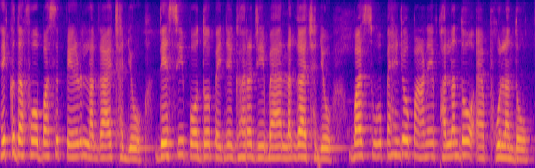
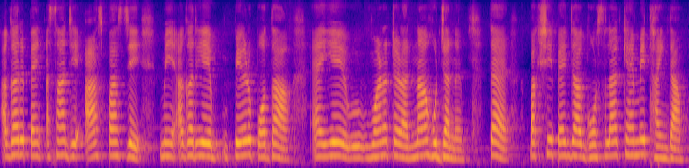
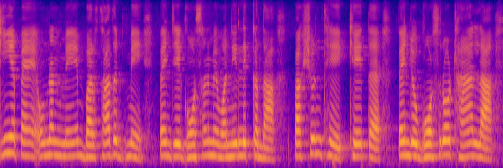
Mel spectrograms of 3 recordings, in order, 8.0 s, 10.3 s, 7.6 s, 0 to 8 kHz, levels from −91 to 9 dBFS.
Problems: constant background noise, echo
